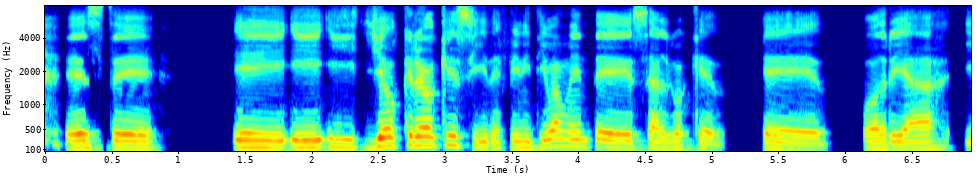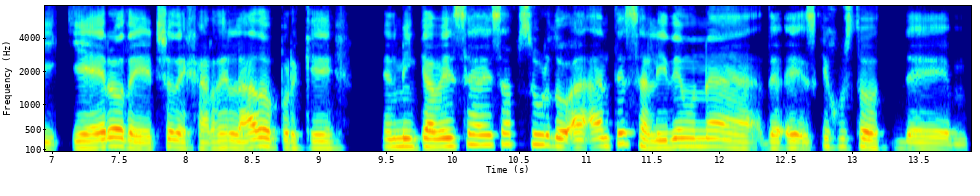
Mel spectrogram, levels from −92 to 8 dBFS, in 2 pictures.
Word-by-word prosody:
Este, 135 -2 +3 0.6
y 140 -1 +3
y 145 0 +3
y 150 -2 -2
yo 170 +3 +6
creo 180 -2 +4
que 190 +1 +1
sí, 135 -9 -1
definitivamente 145 +3 0
es 135 +1 -3
algo 135 0 -1
que 115 -7 -4 0.3
que 120 -4 -1 0.2
podría, 130 +1 0
y 120 -2 -7
quiero 145 +6 +3
de 125 -4 0
hecho 150 +6 -3
dejar 125 -3 -3
de 140 +1 -2
lado, 150 +5 +2
porque 135 -1 -4 0.4
en 155 0 -2
mi 160 -1 +2
cabeza 165 +5 +2
es 195 +2 0
absurdo. 205 -5 0
A 150 - -1
antes 215 +7 -1
salí 140 -4 0
de 165 +2 +1
una 160 -6 -2
de 130 - -4
es 130 -2 -2
que 165 - -9
justo, 155 -2 -2
de 120 -4 -5
140 Hz, 160 wpm, -24 LUFS, 130-160 Hz, 0.6 s, yo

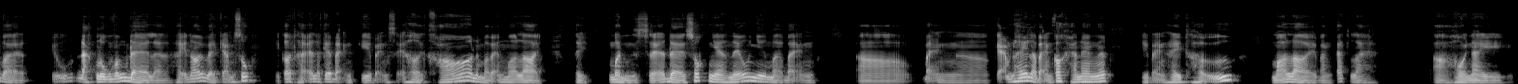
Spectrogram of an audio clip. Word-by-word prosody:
và, 85 -2 -2 0.3
kiểu, 155 +3 -7
đặt 110 +1 +2
luôn 120 -1 +6
vấn 155 +5 +5
đề 100 -9 +4
là 85 0 -5
hãy 105 -1 -3
nói 135 +6 +2
về 95 - 0
cảm 105 +2 -4
xúc, 175 +8 0 0.2
thì - - -16
có 125 - +1
thể 115 +1 -3
là 135 - -1
cái 130 0 +1
bạn 95 -1 -4
kia 100 -1 -5
bạn 105 - -9
sẽ 105 -1 -10
hơi 105 -4 -2
khó 120 - +2
để - - +2
mà 100 -3 -1
bạn 100 +4 -3
mở 100 0 -1
lời. 90 -4 +3 0.4
Thì - - -5 0.2
mình 95 -4 +2
sẽ 95 +3 0
đề 100 -5 +4
xuất 165 - +1
nha, 115 -5 +4
nếu 115 +10 +4
như 145 -6 +5
mà 100 -5 -1
bạn, 90 0 -6 0.4
ờ, 85 -1 -4 0.2
bạn, 90 -1 -6
ờ, 90 0 -10
cảm 120 - +1
thấy 155 +4 +6
là 165 - +5
bạn 95 - 0
có 145 - +6
khả 145 -6 -2
năng 125 +1 +4
á, 150 - +5 0.4
thì 100 - -4
bạn 100 -1 -6
hãy 105 +1 +1
thử 105 - +2 0.4
mở 95 +3 +2
lời 100 -7 +3
bằng 90 -2 -9
cách - - -7
là, 90 -4 -7 0.5
ờ, 90 - -2
hồi 100 +2 -1
này 90 -3 -1
105 Hz, 240 wpm, -22 LUFS, 90-120 Hz, 0.5 s, luôn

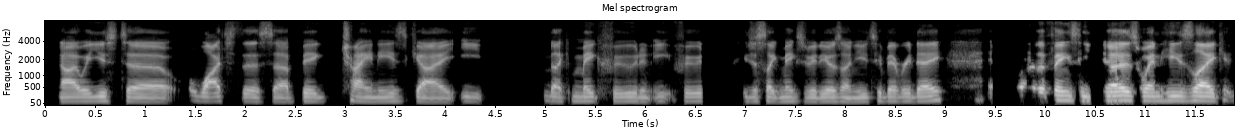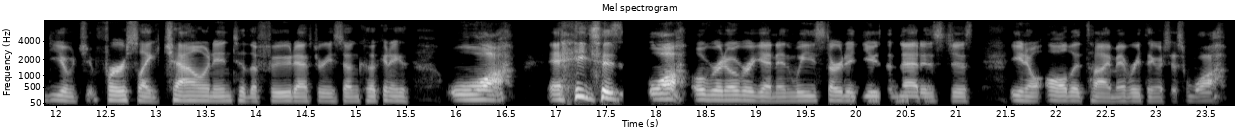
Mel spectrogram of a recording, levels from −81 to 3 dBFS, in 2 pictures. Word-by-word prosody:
now 100 0 +1
we 100 0 -3
used 105 +1 -6
to 95 -3 -2 0.2
watch - - -3
this, 95 -2 -7
uh, 90 -1 -3
big 100 -2 -5 0.2
Chinese 100 -2 -4
guy 90 -1 -3
eat 100 -3 -12 0.6
like, - - -6
make 105 0 -4
food 100 0 -7
and 95 - -10
eat 105 0 -13
food. 105 0 -7 0.4
He 100 - -15
just, 100 +1 -7
like, 100 -3 -2
makes 100 0 -6
videos 95 +1 -3
on 90 - -4
YouTube 95 +3 -8
every 105 +1 -3
day, 105 +2 +1
and 125 - -7 0.7
one - - -4
of 480 - -4
the 470 - +2
things 120 -2 +5
he 110 -3 -2 0.2
does 115 0 +8
when 110 -1 +3
he's, 110 0 -1
like, 110 -2 +6
you 120 -3 -4
ch - - -14
first, 125 -2 +3
like, 100 -5 -1
chowing 115 -1 +2
into 110 +2 -4
the 105 0 -5
food 110 0 -4
after 105 0 -1
he's 100 -2 -8
done 105 -1 -4
cooking, 110 +3 -5
he, 110 -1 -3 0.4
"Wah," 135 0 +5 0.4
and 135 -1 +4
he 220 -1 +6
just 160 -2 +7 0.2
wah 150 +1 +7
over 130 -2 +1
and 125 - +2
over 125 -1 +1
again, 110 -3 0
and 105 +1 -6
we 115 0 -4
started 115 0 -2
using 110 -1 -6
that 110 0 +2
as 105 0 -6
just, 110 -1 -6 0.4
you 125 -1 -1
know, 110 -1 -1
all 120 -3 +1
the 115 -1 -3
time. 100 -2 -2
Everything 105 0 -5
was 100 - -11
just - - -11
wah. 110 +1 -5
110 Hz, 185 wpm, -22 LUFS, 100-115 Hz, 0.7 s, does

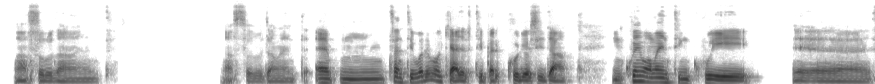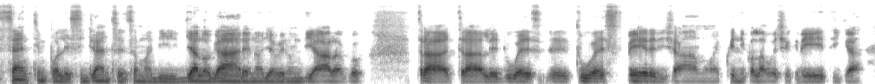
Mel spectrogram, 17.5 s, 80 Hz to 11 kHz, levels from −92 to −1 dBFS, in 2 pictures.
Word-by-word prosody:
Assolutamente. 80 -2 -6 1.0
Assolutamente. 80 0 -8
E, 120 -1 +4
mmh, 115 -1 +1
senti 135 -3 +2
volevo 155 +5 +3
chiederti, 90 - +4
per - - 0
curiosità, 95 -3 +2 0.4
in 100 -1 -5
quei 170 -1 +3
momenti 135 -4 +3
in 110 - +1
cui, 100 -4 +4 0.3
ehm, 85 -3 -2
senti 105 +5 0
un 90 - -3
po' 90 - -2
l'esigenza 85 +2 -2
insomma 80 0 -5
di 80 -2 -4
dialogare 85 -1 +4
no, 80 0 -5
di 85 - -2
avere 80 0 -2
un 80 0 -6
dialogo 85 -1 -1 0.5
tra 80 0 +4
tra 80 -1 +3
le 80 0 -1
due 85 0 +1
sf 85 -1 -8
tue 85 -1 +1
sfere 85 0 +1
diciamo 80 0 -7
e 80 - -15
quindi 80 - -8
con - - -4
la - - -1
voce - - -8
critica, 80 0 -4
85 Hz, 140 wpm, -31 LUFS, 80-95 Hz, 1.0 s, E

